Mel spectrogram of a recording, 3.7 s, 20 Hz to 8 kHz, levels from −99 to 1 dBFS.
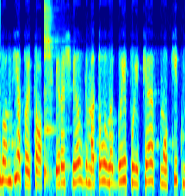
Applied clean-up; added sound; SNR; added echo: none; Cowbell; 17 dB; none.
